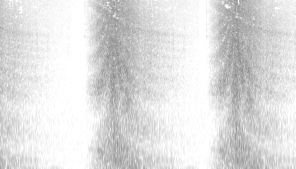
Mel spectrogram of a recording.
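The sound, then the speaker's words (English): Two airy whooshes of a stinger sound effect sweep past in quick succession, each swelling up and fading over about a second, with a short gap between them and no talking. “Did I just not hear this the stinger?”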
